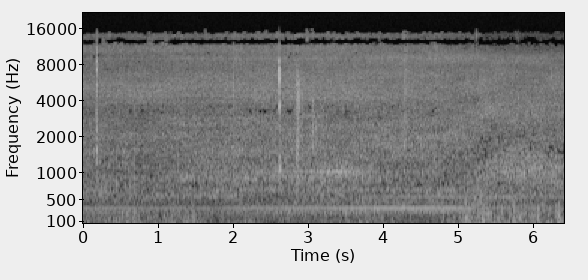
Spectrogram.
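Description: A steady mechanical hum over outdoor background noise, holding one pitch and cutting off about five seconds in, with a single sharp click near the middle.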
